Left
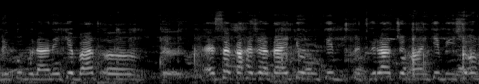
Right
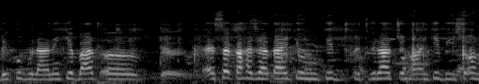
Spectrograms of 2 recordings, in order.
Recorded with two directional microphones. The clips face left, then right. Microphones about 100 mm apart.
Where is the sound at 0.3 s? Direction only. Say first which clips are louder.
Left 1 dB; 25° right (ahead or behind).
